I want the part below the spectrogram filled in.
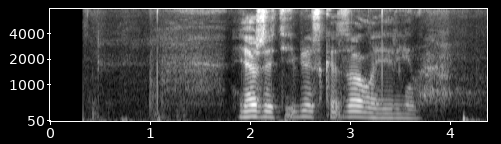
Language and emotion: Russian, sad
